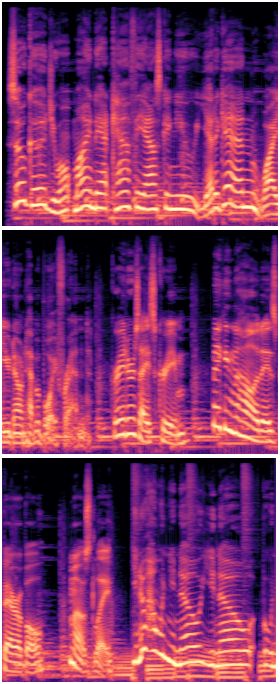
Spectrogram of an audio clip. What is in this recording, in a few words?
nonbinary commercial; Conversational, grounded, sometimes sweet, sometimes sarcastic - always authentic. Versatile performer with a touch of rasp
